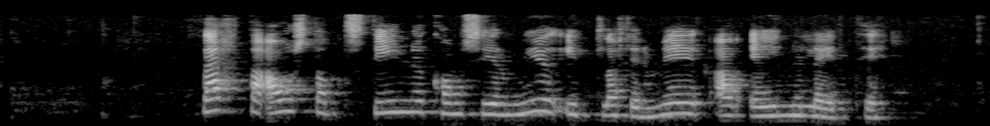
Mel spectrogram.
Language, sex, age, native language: Icelandic, female, 30-39, Icelandic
